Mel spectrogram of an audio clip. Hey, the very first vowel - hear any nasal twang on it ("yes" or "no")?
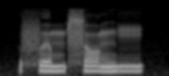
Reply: no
